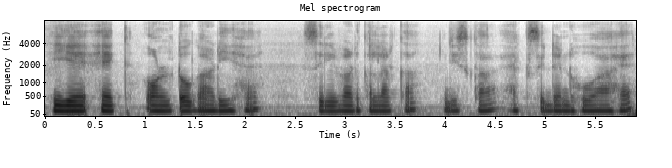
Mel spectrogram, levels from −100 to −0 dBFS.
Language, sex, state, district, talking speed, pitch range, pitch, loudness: Hindi, male, Uttar Pradesh, Jyotiba Phule Nagar, 120 wpm, 120-125 Hz, 120 Hz, -22 LUFS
